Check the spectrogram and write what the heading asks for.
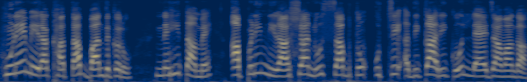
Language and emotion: Punjabi, angry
